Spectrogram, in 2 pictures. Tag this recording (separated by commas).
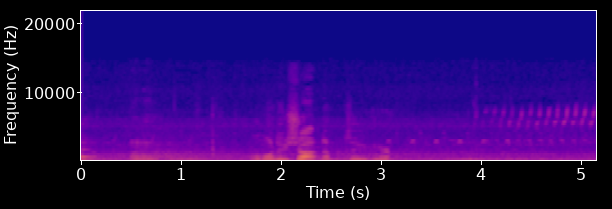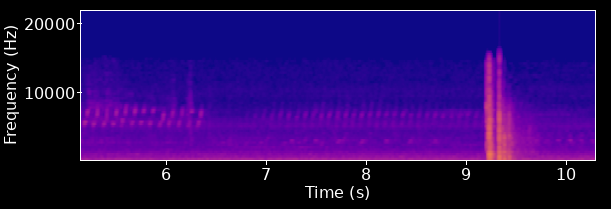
Speech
